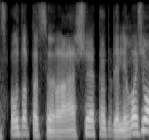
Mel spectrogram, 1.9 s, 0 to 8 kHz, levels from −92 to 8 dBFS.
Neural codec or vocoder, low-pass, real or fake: codec, 16 kHz in and 24 kHz out, 0.6 kbps, FireRedTTS-2 codec; 7.2 kHz; fake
